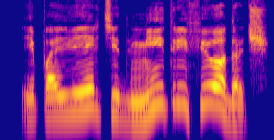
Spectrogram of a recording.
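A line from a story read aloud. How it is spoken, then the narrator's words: Tender, joyful little voice. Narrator (Russian): каким-то умиленно-радостным голоском подхватил Николай Парфенович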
